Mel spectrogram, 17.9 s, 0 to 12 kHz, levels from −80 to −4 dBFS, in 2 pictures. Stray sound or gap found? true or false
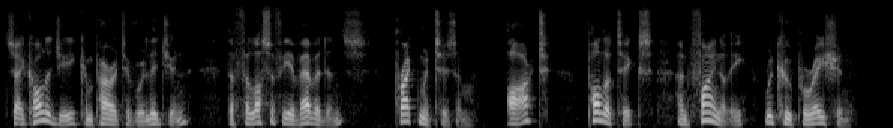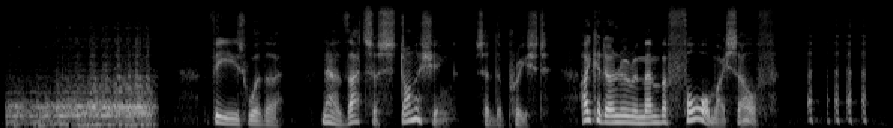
true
